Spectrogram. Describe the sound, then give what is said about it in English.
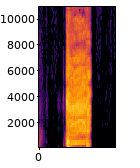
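A single throat-clearing cough, one harsh, rasping burst lasting about half a second, heard alone with silence before and after. “Excuse me. I had something in my throat.”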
